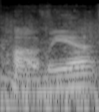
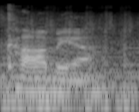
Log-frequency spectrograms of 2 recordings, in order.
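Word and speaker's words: Kamiya: Kamya that is actually how it's pronounced. It's Kamia.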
